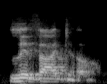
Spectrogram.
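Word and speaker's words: לבדו: Livado. Oh, livado. Yes, not le.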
